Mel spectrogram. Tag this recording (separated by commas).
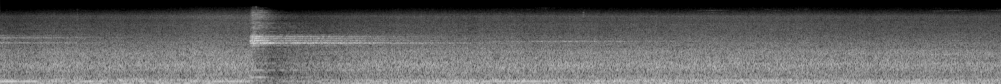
car horn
